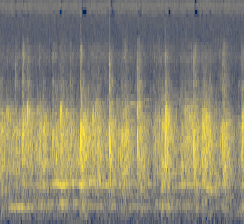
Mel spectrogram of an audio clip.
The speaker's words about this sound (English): Give the Lord a good hand clap of praise. Come on now, this is for Jesus.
